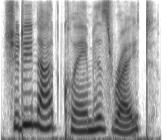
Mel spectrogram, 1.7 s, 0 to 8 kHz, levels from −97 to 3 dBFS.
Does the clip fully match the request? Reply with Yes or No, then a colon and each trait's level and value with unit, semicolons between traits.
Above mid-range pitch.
Yes: high, 240 Hz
